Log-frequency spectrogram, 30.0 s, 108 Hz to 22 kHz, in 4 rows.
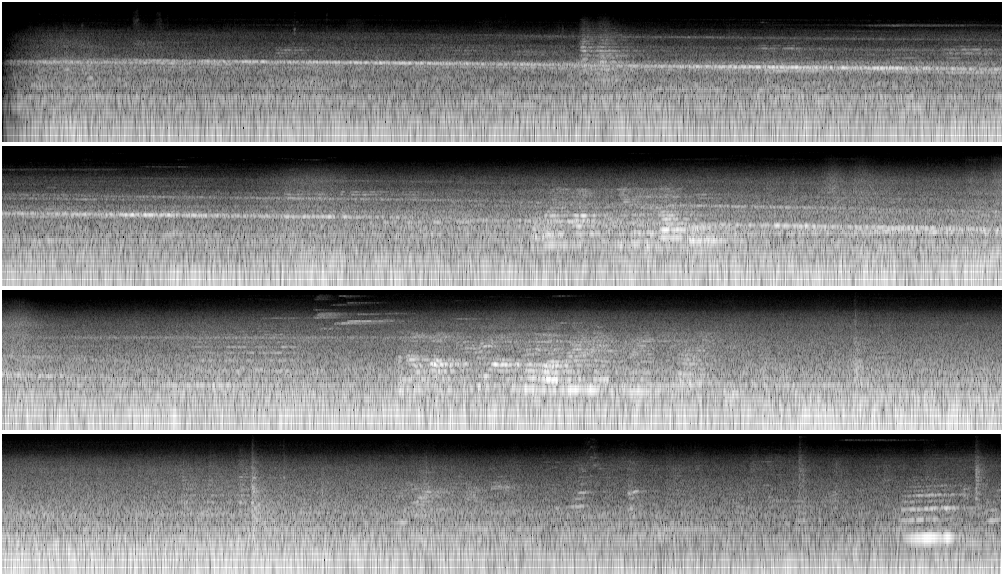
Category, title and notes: Soundscapes > Urban
250806 102402 PH Travelling in LRT through Manila
Traveling in lRT (light rail transit) through Manila (binaural, please use headset for 3D effects). I made this binaural recording while travelling in LRT (light rail transit) through Manila (Philippines), from Redemptorist – Aseana station to Carriedo station. First, one can hear the train ariving, then, while i'm inside, passengers chatting, the train doors opening and closing, the buzzer when the doors close, voices announcements, and more. At the end of the file, I exit from the train, and while I’m walking, one can hear the atmosphere of the train station, and a police siren in the street. Recorded in August 2025 with a Zoom H5studio and Ohrwurm 3D binaural microphones. Fade in/out and high pass filter at 60Hz -6dB/oct applied in Audacity. (If you want to use this sound as a mono audio file, you may have to delete one channel to avoid phase issues).
ambience, atmosphere, binaural, buzzer, children, doors, field-recording, horn, kids, LRT, Manila, men, noise, noisy, passengers, people, Philippines, police-siren, soundscape, train, voices, women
